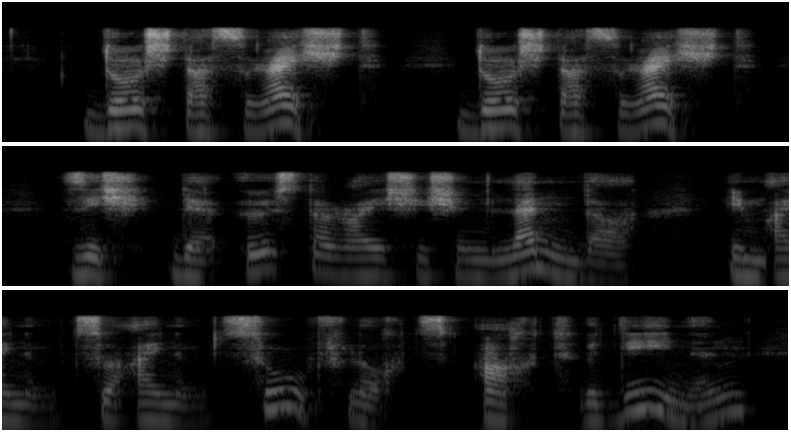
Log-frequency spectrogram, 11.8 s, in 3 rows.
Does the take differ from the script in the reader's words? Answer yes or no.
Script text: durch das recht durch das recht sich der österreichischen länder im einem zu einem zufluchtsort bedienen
no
